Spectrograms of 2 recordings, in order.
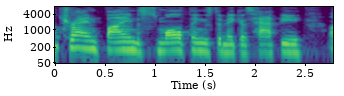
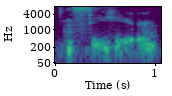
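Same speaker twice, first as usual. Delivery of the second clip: whisper; 2 semitones higher, 16 dB quieter, slower than usual. Real, not acted. Muttering while reading chat.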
